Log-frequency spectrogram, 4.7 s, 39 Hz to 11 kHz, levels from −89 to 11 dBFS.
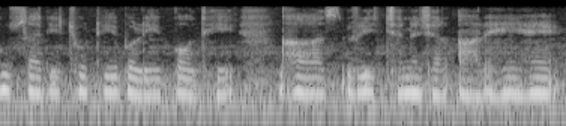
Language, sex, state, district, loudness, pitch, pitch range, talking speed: Hindi, female, Uttar Pradesh, Lalitpur, -17 LUFS, 170 Hz, 165-180 Hz, 125 wpm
